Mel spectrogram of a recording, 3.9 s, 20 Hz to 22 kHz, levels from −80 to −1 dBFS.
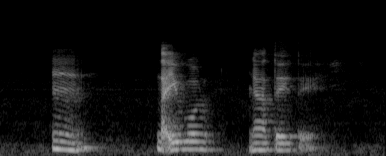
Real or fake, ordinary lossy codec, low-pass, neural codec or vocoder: real; none; none; none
